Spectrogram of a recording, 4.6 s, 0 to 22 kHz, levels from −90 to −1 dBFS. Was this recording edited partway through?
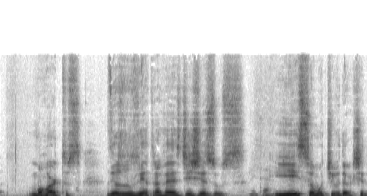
yes; 1 cut; at 1.3 s

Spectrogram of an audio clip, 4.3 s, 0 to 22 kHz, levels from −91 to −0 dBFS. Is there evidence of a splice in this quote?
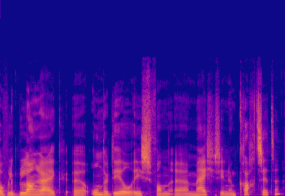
no; 0 cuts

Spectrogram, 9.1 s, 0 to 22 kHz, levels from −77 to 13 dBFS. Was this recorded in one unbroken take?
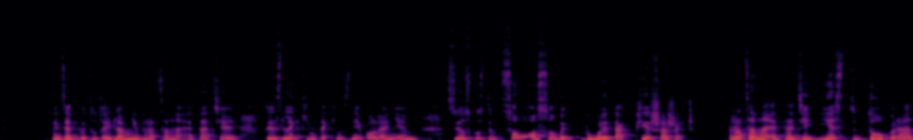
yes; 0 cuts

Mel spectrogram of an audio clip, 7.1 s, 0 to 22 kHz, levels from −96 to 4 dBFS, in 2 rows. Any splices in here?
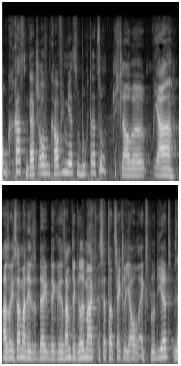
yes; 1 cut; at 2.9 s

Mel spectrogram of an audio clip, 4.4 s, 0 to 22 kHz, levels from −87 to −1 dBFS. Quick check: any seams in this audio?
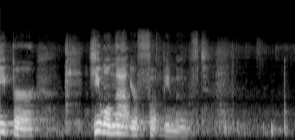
yes; 1 cut; at 1.9 s

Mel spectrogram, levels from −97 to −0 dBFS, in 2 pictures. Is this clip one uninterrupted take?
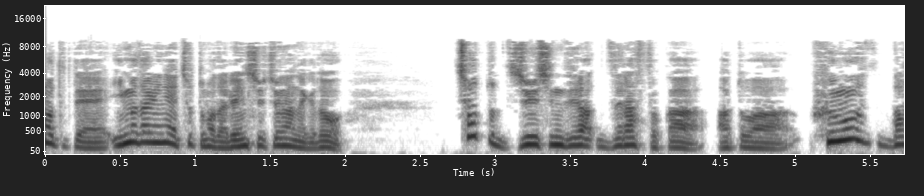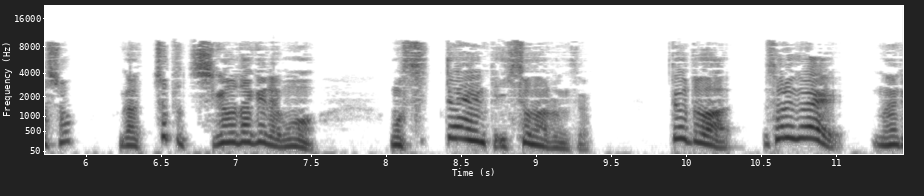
yes; 0 cuts

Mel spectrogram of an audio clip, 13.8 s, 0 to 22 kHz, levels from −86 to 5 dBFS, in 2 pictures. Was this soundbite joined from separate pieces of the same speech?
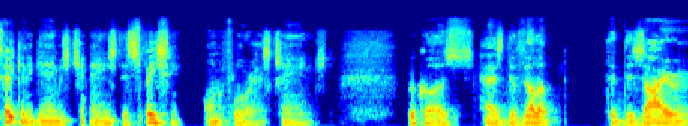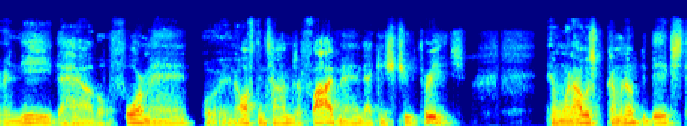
yes; 2 cuts; at 4.7 s, 8.8 s

